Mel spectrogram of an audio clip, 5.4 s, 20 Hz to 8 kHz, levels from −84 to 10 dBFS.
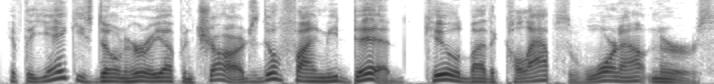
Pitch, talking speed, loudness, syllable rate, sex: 130 Hz, 225 wpm, -17 LUFS, 5.3 syllables/s, male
